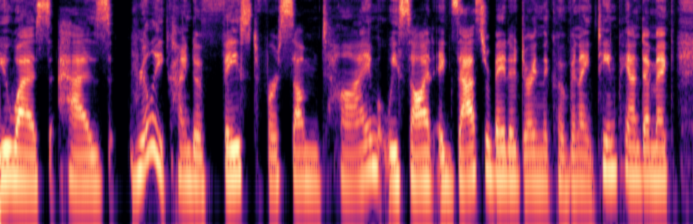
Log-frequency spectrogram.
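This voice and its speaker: A woman's plain, everyday voice, fairly low in pitch, at a moderate pace with hardly any pauses, in a dry, close sound with no echo and a very clean recording over a silent background. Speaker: health reporter. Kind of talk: interview.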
